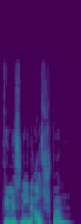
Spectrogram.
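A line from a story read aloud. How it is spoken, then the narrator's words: Calling out. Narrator (German): rief er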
